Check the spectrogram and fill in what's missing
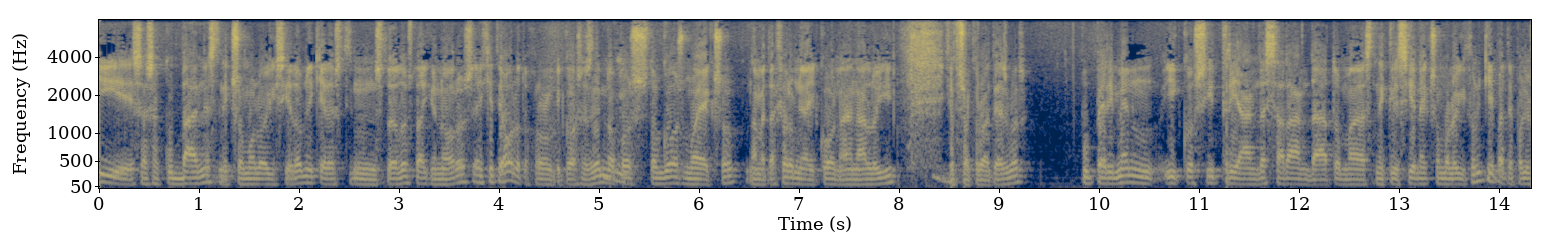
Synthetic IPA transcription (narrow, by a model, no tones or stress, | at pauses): isɐsɐkumbɐnest̪inʔe̞kso̞mo̞lo̞ʝisiḛðo̞mɲɐceðosiseðo̞st̪oɐʝio̞no̞ɾo̞se̞çe̞t̪e̞o̞lo̞t̪o̞xɾo̞noðiko̞sɐzðe̞nineoposːt̪o̞ŋɡo̞zmo̞e̞kso̞nɐme̞t̪ɐfe̞ɾo̞mɲɐiko̞nɐːnɐlo̞ʝicet̪u̥sɐkɾoɐt̪e̞zmɐs | pupe̞ɾime̞nuniko̞sit̪ɾiɐnd̪ɐsɐɾɐnd̪ɐɐt̪o̞mɐst̪ine̞klisiɐnɐekso̞mo̞lo̞ʝiθuncipɐt̪e̞po̞li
